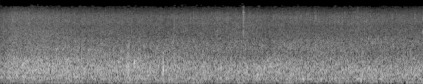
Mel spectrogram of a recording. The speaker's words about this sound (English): I'm just going to give up and try and make my way back down this river without falling in.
